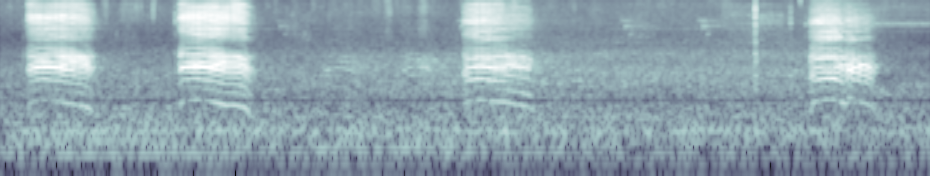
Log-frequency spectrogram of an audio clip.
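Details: Large-billed crow chick begging from a parent, which ignores it while approaching the recordist near an arbour: four hoarse, nasal caws with rich harmonics, each about half a second, spaced one to two seconds apart, over quiet background.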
